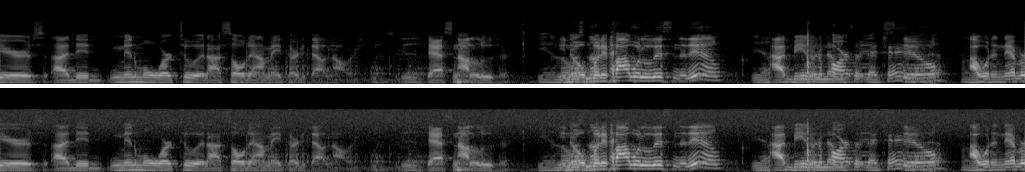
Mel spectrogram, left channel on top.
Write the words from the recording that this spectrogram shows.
I did minimal work to it. I sold it. I made $30,000. That's good. That's not a loser. Yeah, You no, know, it's but not. if I would have listened to them, Yeah. I'd be in an would've never took apartment that chance, still. I would have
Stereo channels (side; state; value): right; noise; hiss, 14 dB below the sound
